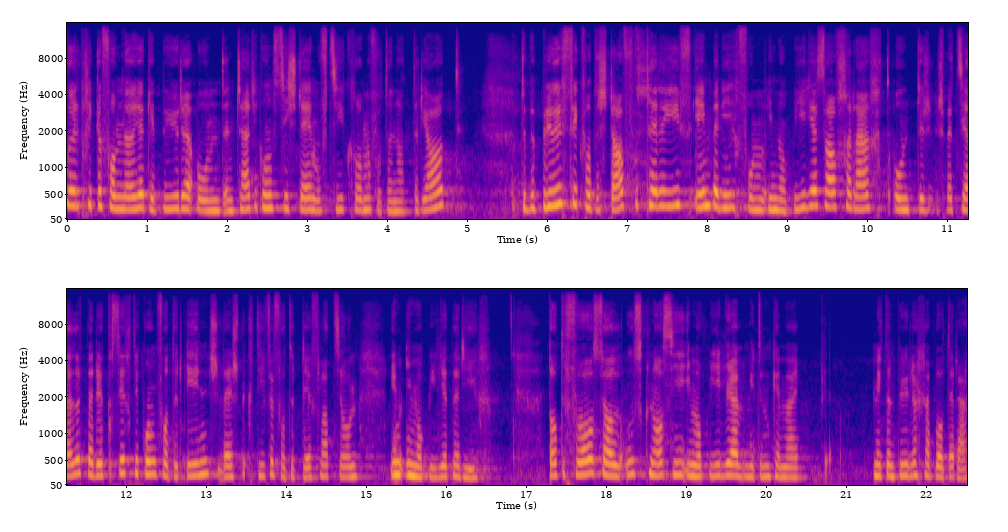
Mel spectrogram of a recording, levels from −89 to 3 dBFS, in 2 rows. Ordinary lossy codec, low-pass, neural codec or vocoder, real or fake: none; 14.4 kHz; codec, 44.1 kHz, 2.6 kbps, SNAC; fake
